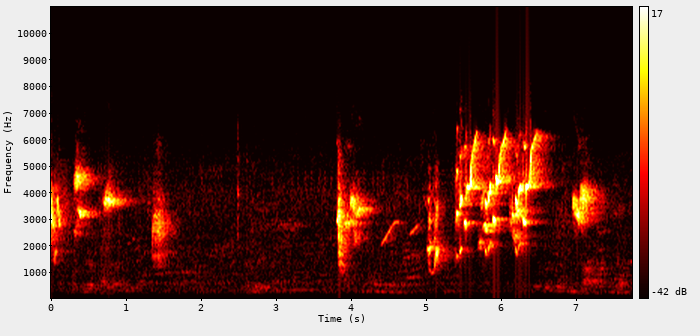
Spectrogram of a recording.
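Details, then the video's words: Oriental magpie-robin giving an unusual sound: short high whistled notes and a rising slur, a two-second pause, then harsh downward bursts and a dense burst of chattering, warbled notes, ending in one clear whistle. "kacer bunyi aneh"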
